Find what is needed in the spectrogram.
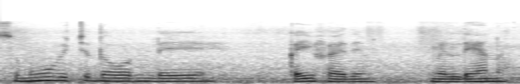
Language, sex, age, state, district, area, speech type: Punjabi, male, 18-30, Punjab, Barnala, rural, spontaneous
